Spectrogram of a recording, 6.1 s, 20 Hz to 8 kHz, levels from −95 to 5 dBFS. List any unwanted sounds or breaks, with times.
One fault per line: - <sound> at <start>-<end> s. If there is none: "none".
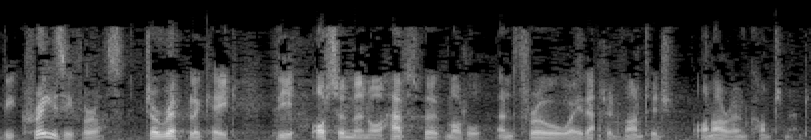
- dropout at 4.4-4.5 s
